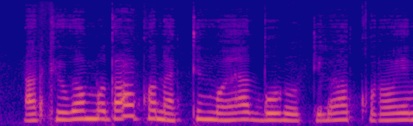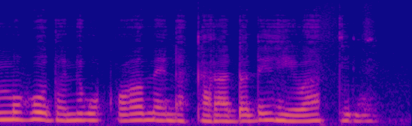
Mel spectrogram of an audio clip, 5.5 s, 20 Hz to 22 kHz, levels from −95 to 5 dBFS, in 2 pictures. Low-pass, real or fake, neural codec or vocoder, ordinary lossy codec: none; fake; codec, 44.1 kHz, 1.7 kbps, Pupu-Codec; none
